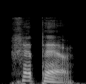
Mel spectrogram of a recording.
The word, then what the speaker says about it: kheper: According to Aunt Daphne, the scarab beetle sign is said as "kheper" with the "kh" pronounced like the German "ach".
